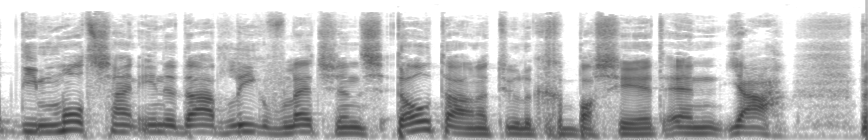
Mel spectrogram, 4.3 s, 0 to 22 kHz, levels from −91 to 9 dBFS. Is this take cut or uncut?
cut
